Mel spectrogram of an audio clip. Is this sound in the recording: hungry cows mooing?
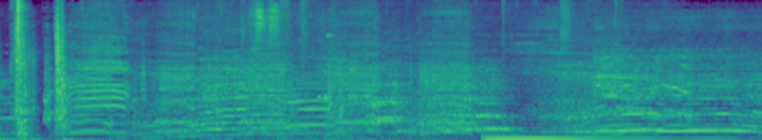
yes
